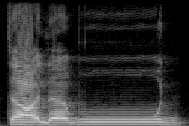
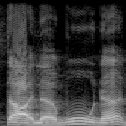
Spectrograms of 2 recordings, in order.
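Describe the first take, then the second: First: The long vowel is held noticeably longer. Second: The long vowel is held for a normal length. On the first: The reader stops on this word. "if you choose to stop there ... It becomes a medium mad" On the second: The reader continues into the next word. "If you continue, it becomes ... The mu is mad asli"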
